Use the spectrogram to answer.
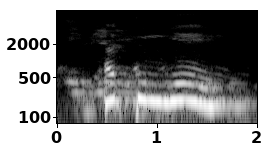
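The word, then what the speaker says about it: الدنيا: Kalimat yang berakhiran ya atau zawatul ya dibaca imalah antara fathah dan kasrah. Seperti ad-dunya dibacanya ad-dunye, duheha, yakhshi.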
